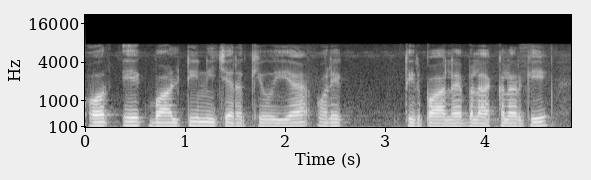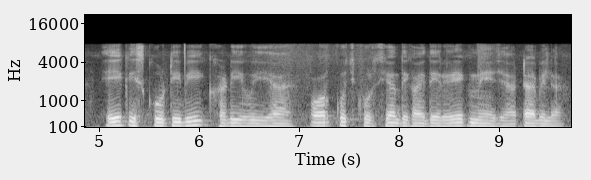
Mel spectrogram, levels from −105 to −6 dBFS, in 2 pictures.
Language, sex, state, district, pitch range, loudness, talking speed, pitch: Hindi, male, Uttar Pradesh, Saharanpur, 110-125 Hz, -18 LUFS, 195 wpm, 115 Hz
